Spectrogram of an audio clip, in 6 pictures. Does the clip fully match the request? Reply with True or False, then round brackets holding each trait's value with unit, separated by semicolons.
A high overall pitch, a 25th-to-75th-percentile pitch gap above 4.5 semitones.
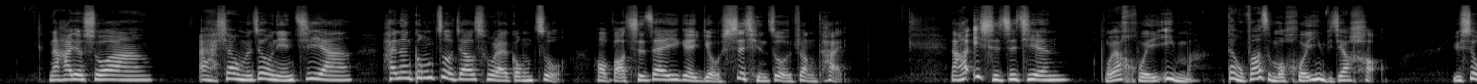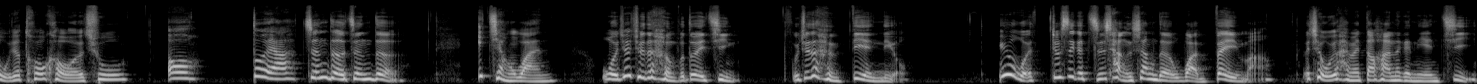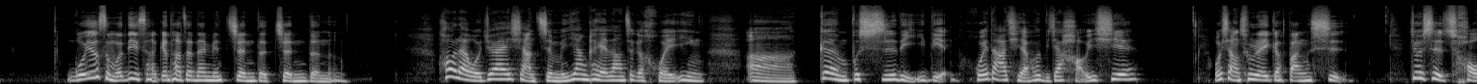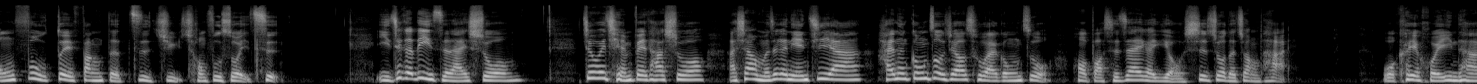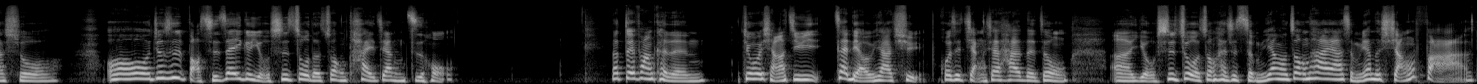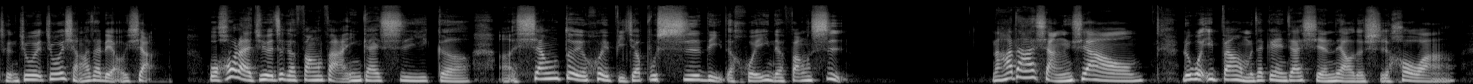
True (200 Hz; 5.1 semitones)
